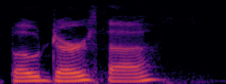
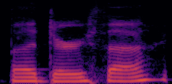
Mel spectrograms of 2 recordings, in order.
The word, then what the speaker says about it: Bodurtha: My last name is pronounced Bodurtha. Bodurtha. It's Welsh. I'm Jewish, so just sort of a weird name passed down. And then somebody converted. So Val Bodurtha, Bodurtha, NYC, and on Instagram.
